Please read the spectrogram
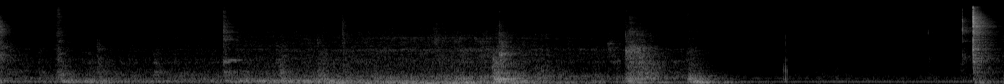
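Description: A metal toggle switch on the elevator car's control panel clicks sharply at the start and again near the end: the fan switch being flicked, with no fan starting up because the fan is dead or disconnected. In between, the vintage hydraulic elevator's car door slides closed with a rumble, ending in a bump about seven seconds in, after which a low steady hum remains.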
